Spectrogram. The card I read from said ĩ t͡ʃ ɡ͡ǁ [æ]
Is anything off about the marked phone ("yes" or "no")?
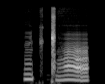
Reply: yes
